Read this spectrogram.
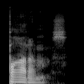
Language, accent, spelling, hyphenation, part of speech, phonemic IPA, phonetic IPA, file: English, US, bottoms, bot‧toms, noun / verb, /ˈbɑ.təmz/, [ˈbɑɾəmz], En-us-bottoms.ogg
- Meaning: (noun) 1. plural of bottom 2. The bottom (trouser) part of clothing, as in pyjama bottoms, tracksuit bottoms, bikini bottoms; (verb) third-person singular simple present indicative of bottom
